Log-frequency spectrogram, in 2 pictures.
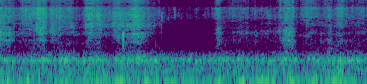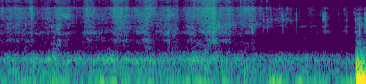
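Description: Ham and cheese sandwiches frying in melted butter in a metal wok: a soft, crackly sizzle, with some crinkling of a plastic food glove while the sandwiches are set down. A sharp metal clink comes right at the end.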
